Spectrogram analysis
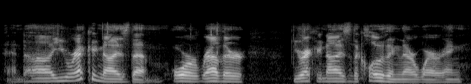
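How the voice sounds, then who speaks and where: A man runs a tabletop game as game master, narrating in an easygoing manner full of "uh"s. His voice is bright and forceful. The recording sounds dull and lo-fi. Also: medium pitch, normal speed. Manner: relaxed, laid-back narration with frequent fillers.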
